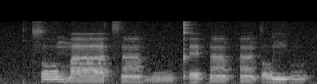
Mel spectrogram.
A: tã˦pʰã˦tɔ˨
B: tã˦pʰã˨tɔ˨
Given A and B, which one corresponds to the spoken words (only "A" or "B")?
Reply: A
